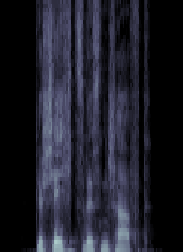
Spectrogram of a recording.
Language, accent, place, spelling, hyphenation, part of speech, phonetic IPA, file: German, Germany, Berlin, Geschichtswissenschaft, Ge‧schichts‧wis‧sen‧schaft, noun, [ɡəˈʃɪçt͡svɪsn̩ˌʃaft], De-Geschichtswissenschaft.ogg
- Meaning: history (branch of knowledge that studies the past)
